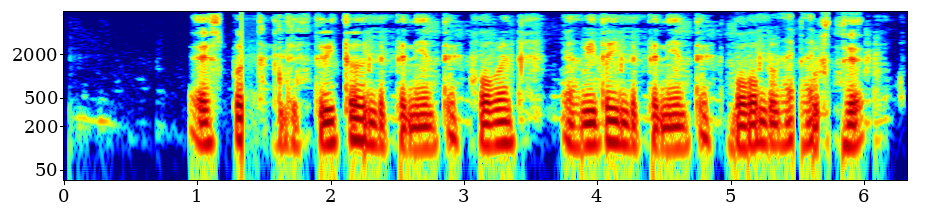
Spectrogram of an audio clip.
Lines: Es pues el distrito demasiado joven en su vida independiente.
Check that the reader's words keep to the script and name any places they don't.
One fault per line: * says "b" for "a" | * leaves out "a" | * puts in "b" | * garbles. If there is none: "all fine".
* says "independiente" for "demasiado"
* leaves out "su"
* garbles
